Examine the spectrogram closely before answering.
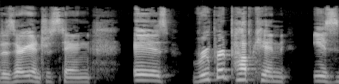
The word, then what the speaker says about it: Pupkin: were saying I thought his last name was pumpkin for the first 20 minutes of the movie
